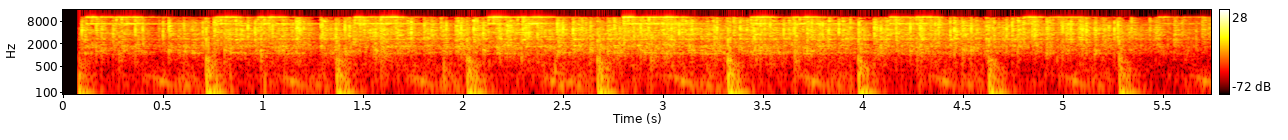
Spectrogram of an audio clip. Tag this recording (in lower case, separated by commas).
bicycle, vehicle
